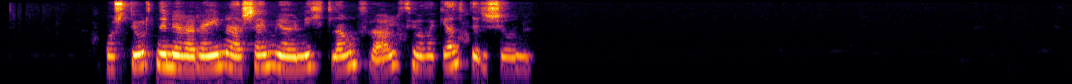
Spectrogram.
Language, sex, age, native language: Icelandic, female, 50-59, Icelandic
